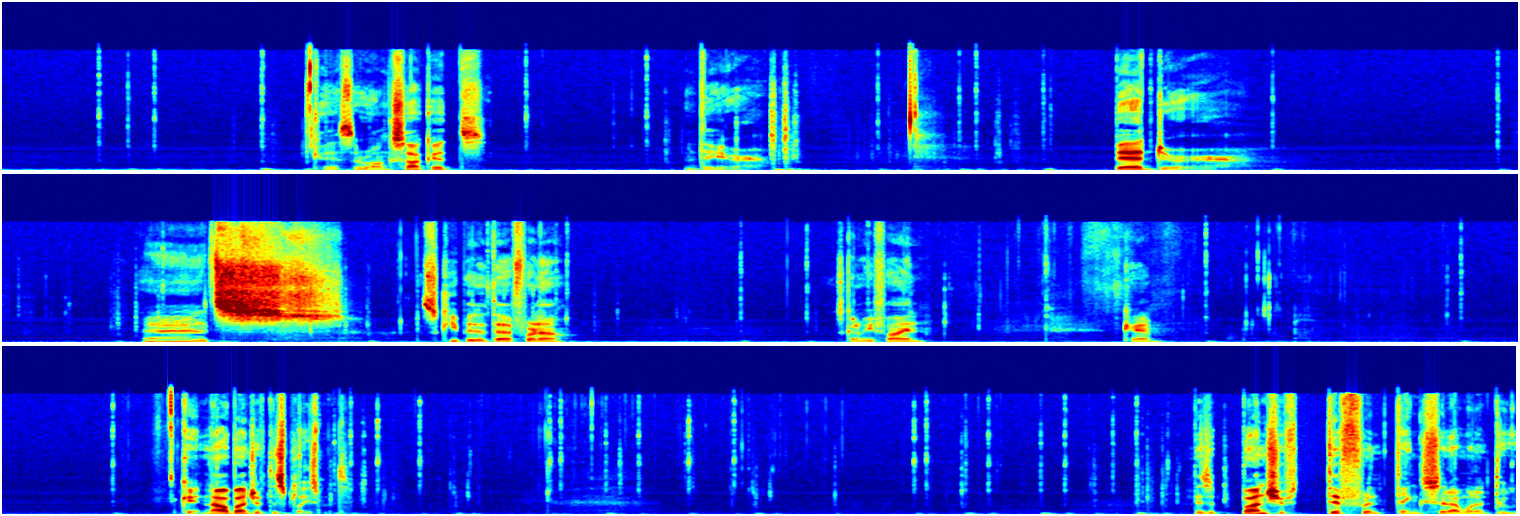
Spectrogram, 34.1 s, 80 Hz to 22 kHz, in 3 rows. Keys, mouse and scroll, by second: 1.0-3.5 scroll up 4, 3.5-4.9 scroll up 1, 4.0-5.9 drag, 6.4-7.6 scroll down 2, 6.6-7.9 ctrl+middle drag, 7.6 scroll up 2, 8.7 scroll up 1, 9.0-9.6 middle drag, 9.0-9.6 scroll down 1, 11.4-12.6 middle drag, 11.5-12.6 scroll down 1, 12.6-16.2 drag, 15.3-15.6 scroll down 1, 15.7-16.2 ctrl+middle drag, 16.2-17.7 scroll down 2, 17.7-19.5 scroll up 2, 20.9-22.4 middle drag, 20.9-22.4 scroll down 2, 22.4-23.6 scroll down 1, 23.8-24.6 middle drag, 24.0-24.4 scroll down 2, 24.4 scroll up 2, 24.5 scroll down 1, 24.9 ctrl+space, 25.6-26.2 drag, 26.2 g, 26.9 click, 27.0 scroll down 2, 27.9-28.4 drag, 28.4 g, 28.9-31.0 drag, 29.9-31.0 scroll down 3, 30.0 middle click, 31.0 scroll up 2, 32.2-33.3 scroll down 2.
